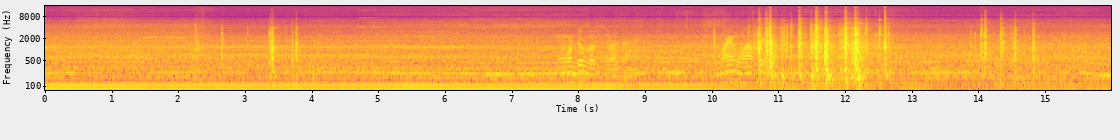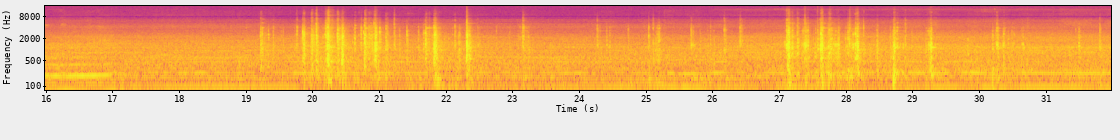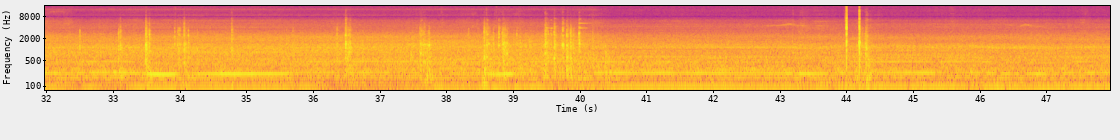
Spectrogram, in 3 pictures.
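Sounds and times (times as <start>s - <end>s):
diesel engine running: 0.0s - 47.9s
metallic clanks and rattles: 8.0s - 16.1s, 18.0s - 40.7s.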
